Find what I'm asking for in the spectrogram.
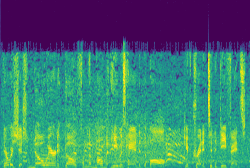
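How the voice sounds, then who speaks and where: A man's voice: fairly high pitch, normal speed, very noisy, natural voice. A man giving conversational, emphatic analysis as a football color commentator.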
